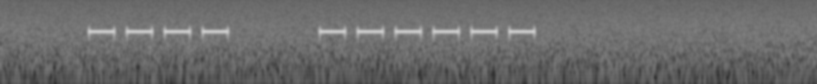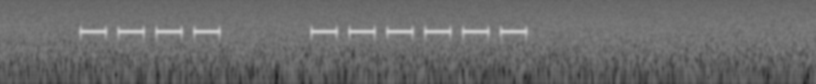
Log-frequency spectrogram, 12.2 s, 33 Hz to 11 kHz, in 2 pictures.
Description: Beep code, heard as beeps, played twice, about 1220 Hz. 4-6.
